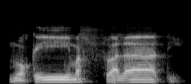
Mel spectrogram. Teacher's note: تی کی آواز لمبی نہ ہو، تی 1 سیکنڈ صرف، لا کی آواز 2 سیکنڈ اور کی آواز 2 سیکنڈ، مقیم الصلاتی.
